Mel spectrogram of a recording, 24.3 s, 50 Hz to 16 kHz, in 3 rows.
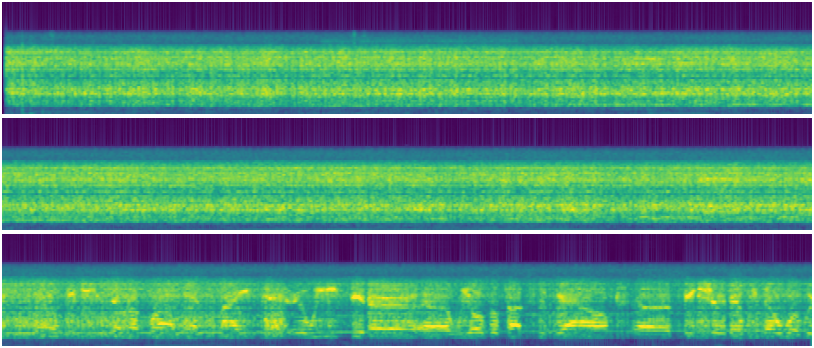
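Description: Yaesu FT-212RH two-metre FM transceiver's speaker hissing with static from a weak downlink signal from the International Space Station. About two-thirds of the way in, a voice starts breaking through the static.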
